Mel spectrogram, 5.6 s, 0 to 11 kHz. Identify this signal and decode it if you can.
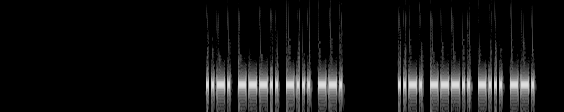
Morse code, heard as a keyed tone, about 42 wpm, 700 Hz. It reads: F8BG F8BG
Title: DXCC-100 Call Signs - 4 Characters - Repeated 2x - 45wpm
